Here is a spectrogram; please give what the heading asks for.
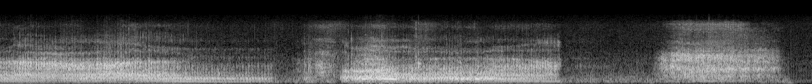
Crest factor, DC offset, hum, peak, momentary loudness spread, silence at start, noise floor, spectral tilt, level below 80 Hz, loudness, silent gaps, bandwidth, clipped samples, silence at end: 12 dB; under 0.1%; none; -2 dBFS; 17 LU; 0 s; -34 dBFS; -6 dB/octave; -50 dBFS; -14 LUFS; none; 10.5 kHz; under 0.1%; 0.2 s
